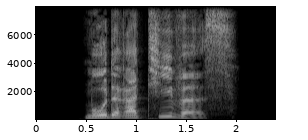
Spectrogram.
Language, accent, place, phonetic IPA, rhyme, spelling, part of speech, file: German, Germany, Berlin, [modeʁaˈtiːvəs], -iːvəs, moderatives, adjective, De-moderatives.ogg
- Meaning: strong/mixed nominative/accusative neuter singular of moderativ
